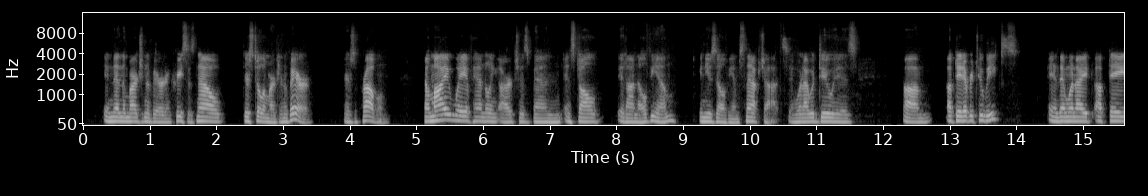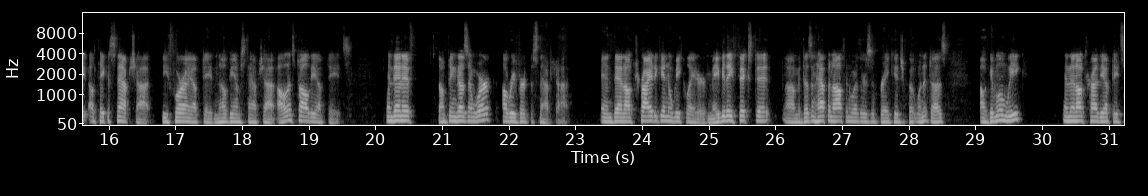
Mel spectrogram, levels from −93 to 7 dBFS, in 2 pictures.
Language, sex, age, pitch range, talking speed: Russian, male, 40-59, 120-140 Hz, 210 wpm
